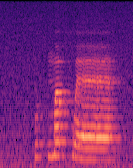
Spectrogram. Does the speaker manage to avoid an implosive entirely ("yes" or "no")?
yes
